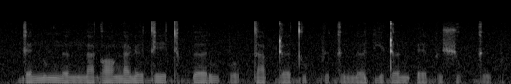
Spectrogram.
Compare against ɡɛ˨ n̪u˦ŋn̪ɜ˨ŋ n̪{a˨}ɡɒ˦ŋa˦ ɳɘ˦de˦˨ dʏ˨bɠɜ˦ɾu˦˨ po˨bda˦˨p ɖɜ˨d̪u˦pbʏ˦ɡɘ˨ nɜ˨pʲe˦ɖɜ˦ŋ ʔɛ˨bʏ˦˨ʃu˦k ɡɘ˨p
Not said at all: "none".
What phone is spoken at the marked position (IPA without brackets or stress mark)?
a˨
